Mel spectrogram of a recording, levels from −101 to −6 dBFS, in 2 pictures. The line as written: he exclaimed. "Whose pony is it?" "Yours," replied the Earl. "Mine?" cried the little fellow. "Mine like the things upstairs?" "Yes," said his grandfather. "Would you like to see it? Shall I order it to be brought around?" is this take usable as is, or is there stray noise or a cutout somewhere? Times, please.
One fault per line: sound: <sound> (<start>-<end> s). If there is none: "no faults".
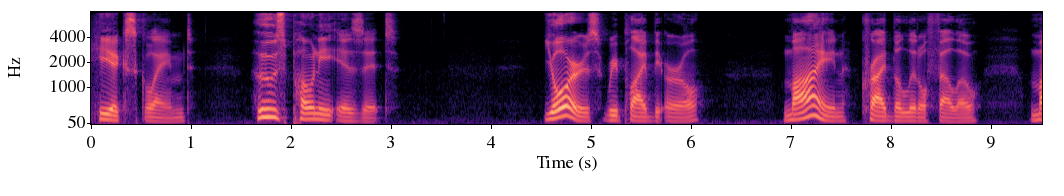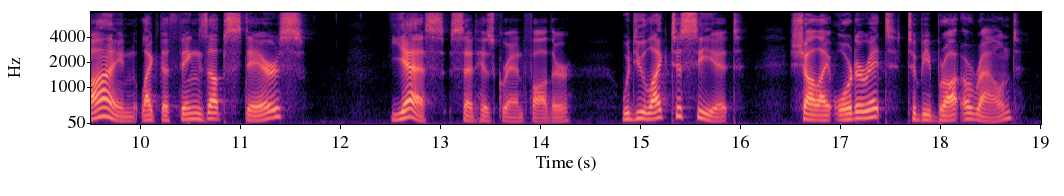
no faults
